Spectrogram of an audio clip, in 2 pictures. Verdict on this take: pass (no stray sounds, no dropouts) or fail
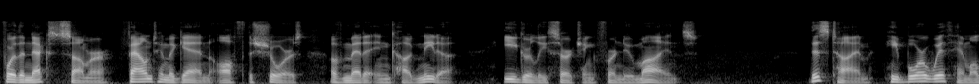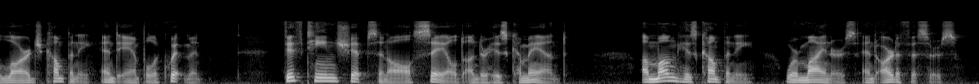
pass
